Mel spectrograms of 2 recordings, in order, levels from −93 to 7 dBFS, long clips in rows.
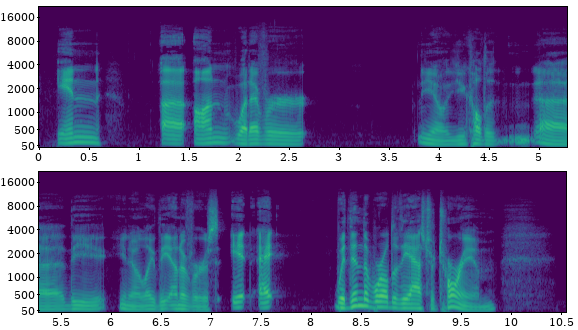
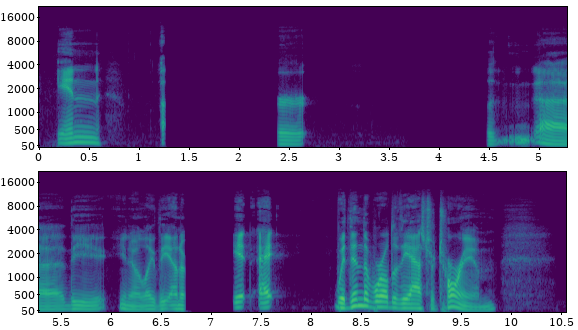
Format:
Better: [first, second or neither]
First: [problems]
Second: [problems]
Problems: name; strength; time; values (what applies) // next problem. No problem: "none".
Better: first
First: none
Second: audio cutting out; at 1.5 s for 1 s, at 3.5 s for 1 s and at 6.5 s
